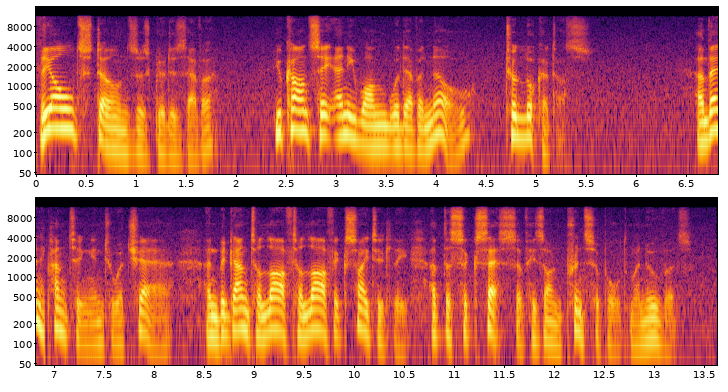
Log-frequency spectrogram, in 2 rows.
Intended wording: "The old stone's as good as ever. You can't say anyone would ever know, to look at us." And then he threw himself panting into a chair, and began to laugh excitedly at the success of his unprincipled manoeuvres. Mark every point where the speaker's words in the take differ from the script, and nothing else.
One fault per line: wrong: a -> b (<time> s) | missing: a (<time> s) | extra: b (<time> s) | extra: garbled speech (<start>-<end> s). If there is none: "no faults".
missing: he threw himself (6.9 s)
extra: to laugh (9.4 s)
